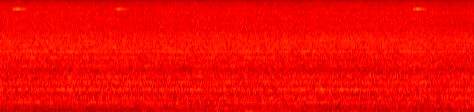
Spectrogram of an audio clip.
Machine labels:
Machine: fan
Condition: normal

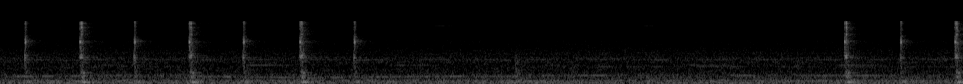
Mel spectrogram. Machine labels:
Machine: valve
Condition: normal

